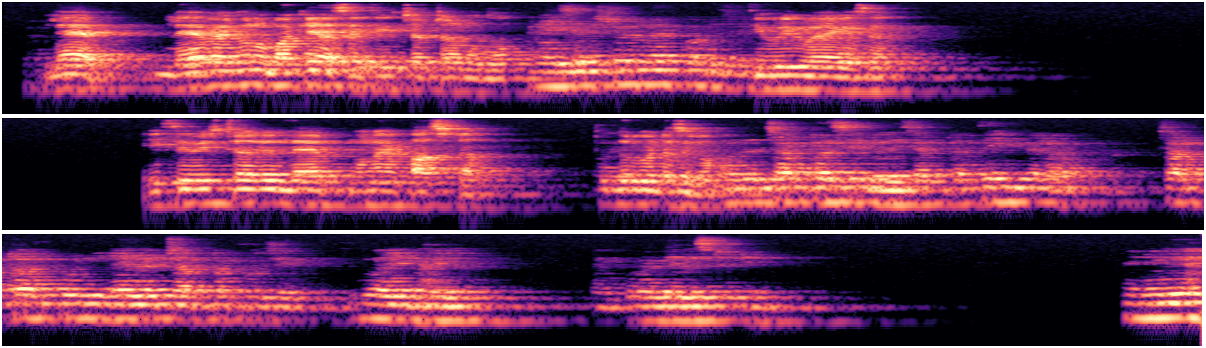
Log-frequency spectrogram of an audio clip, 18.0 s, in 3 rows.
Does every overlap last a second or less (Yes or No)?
Yes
